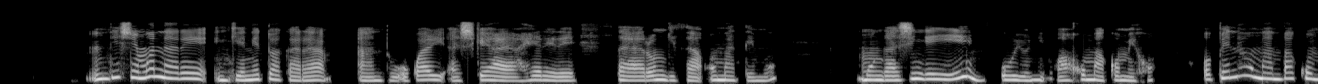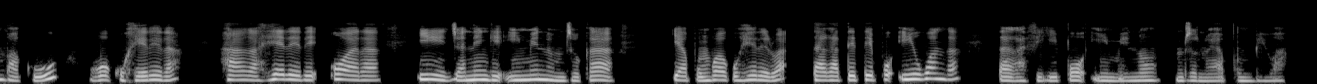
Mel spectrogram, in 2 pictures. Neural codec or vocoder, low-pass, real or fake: none; 7.2 kHz; real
